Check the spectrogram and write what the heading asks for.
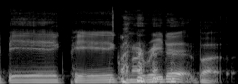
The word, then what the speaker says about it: Biig Piig: So I like to say Biig Piig when I read it, but every interview it's just pronounced Biig Piig.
